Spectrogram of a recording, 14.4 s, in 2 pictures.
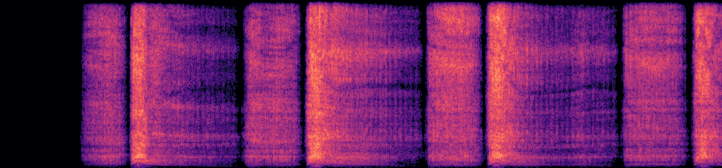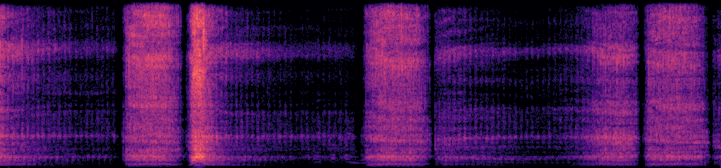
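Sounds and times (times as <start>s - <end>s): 
dog growling and snarling: 0.8s - 14.4s.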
